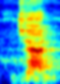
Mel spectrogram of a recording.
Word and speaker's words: জ্ঞান: তাহলে এখানে যে আমরা যাকে জ্ঞান বলছি এর উচ্চারণটা হবে কি? জ্যান এমন উচ্চারণ হবে।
